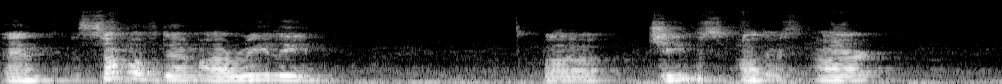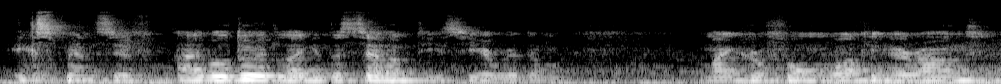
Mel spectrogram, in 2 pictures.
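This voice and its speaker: A man at a high pitch speaks with fairly even intonation and long, frequent pauses. The room has audible echo and noticeable background noise. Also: moderate pace. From Germany. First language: German. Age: 50s. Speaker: shrimp expert speaker. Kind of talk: expo talk to audience. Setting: stage with audience at expo. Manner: casual, halting non-native English.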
